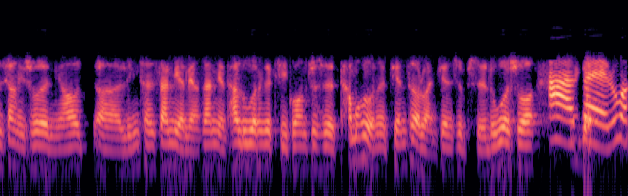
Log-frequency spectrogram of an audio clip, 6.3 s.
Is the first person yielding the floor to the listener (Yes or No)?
Yes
